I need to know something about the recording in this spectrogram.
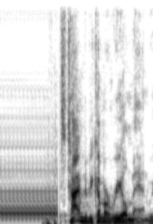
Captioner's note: buzzer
